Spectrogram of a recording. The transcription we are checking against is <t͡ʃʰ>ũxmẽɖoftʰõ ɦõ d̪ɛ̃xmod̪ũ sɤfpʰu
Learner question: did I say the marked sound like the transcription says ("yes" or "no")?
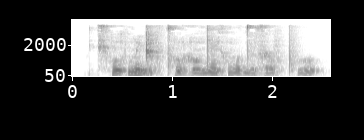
yes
